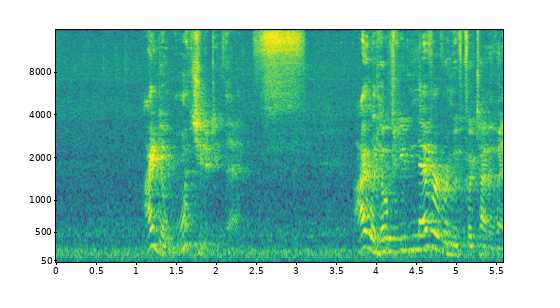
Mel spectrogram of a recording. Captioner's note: audience laughing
